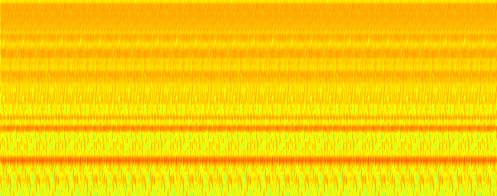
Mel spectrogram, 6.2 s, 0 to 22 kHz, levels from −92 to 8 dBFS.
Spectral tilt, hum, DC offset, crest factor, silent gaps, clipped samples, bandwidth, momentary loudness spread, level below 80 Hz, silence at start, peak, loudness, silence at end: 1 dB/octave; none; 0.7%; 0 dB; none; 100%; over 20 kHz; 0 LU; -32 dBFS; 0 s; 0 dBFS; 3 LUFS; 0 s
